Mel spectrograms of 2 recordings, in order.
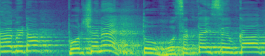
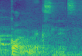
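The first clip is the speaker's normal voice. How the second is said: whispered answer; 12 semitones lower, 7 dB quieter, faster than usual. Shown as a demonstration. Teacher whispering the answer to his students. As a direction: breathe the answer softly, almost unvoiced.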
